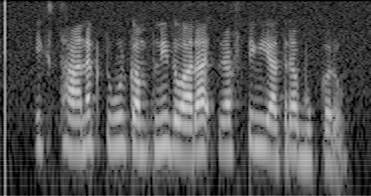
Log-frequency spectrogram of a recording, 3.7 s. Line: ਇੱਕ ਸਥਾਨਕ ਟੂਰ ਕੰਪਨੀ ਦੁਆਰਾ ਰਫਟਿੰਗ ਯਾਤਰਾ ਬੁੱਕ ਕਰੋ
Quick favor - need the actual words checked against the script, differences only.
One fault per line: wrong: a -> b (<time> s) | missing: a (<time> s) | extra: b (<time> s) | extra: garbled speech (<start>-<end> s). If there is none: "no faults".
no faults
